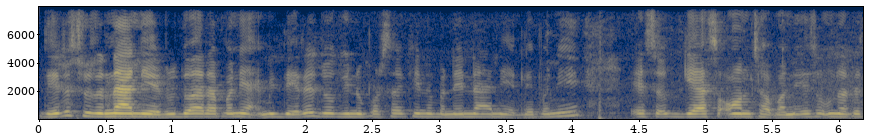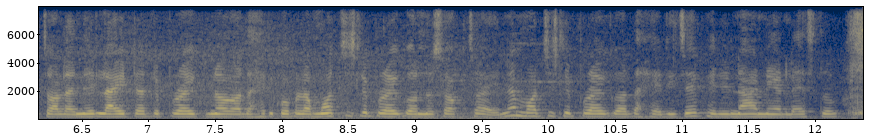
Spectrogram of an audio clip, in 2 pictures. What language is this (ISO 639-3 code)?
nep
